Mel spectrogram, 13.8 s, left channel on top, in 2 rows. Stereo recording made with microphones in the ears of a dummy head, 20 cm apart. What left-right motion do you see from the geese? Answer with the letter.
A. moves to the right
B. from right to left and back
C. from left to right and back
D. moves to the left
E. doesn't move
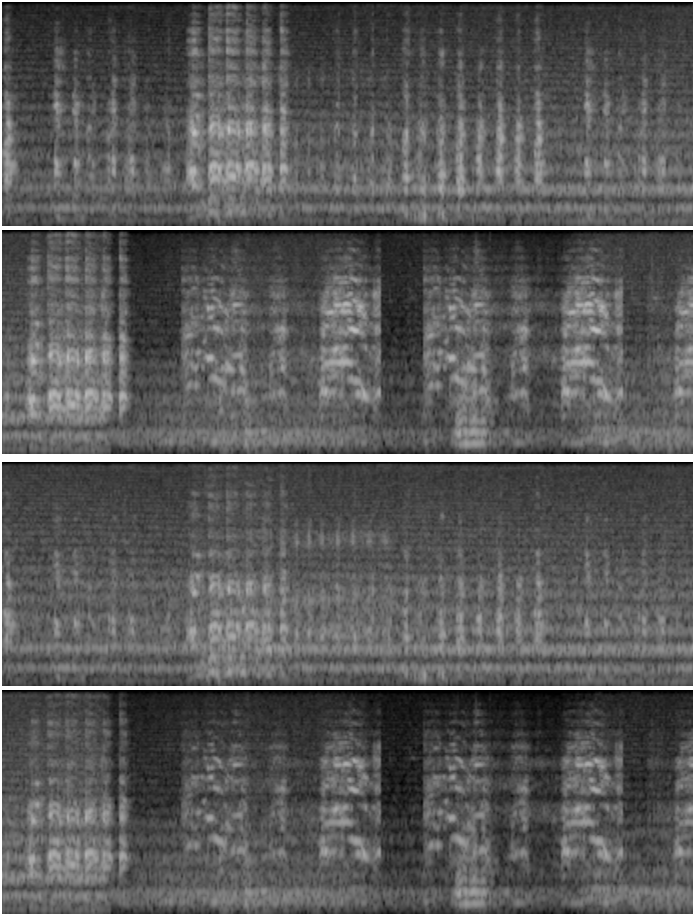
E.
